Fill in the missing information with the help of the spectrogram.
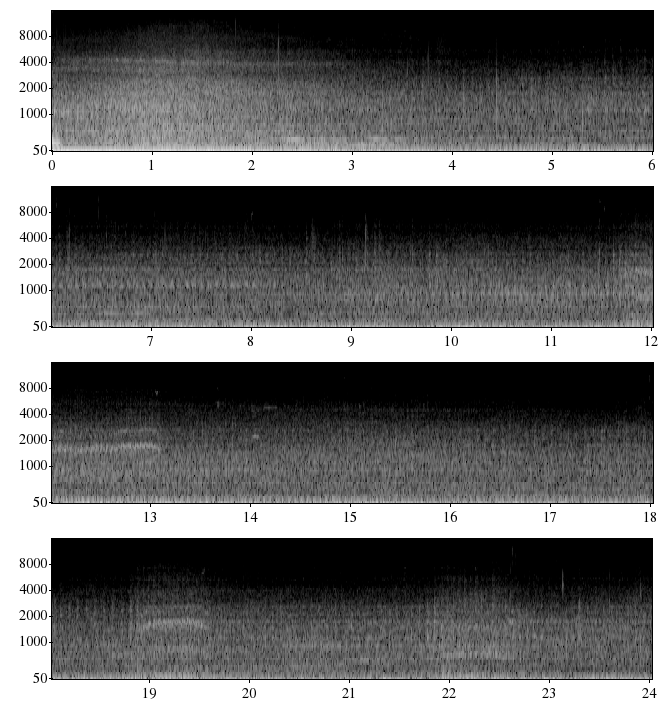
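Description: Motorcycle riding noise, engine and wind together, loud at first and fading over the first few seconds as the bike slows. A steady low engine rumble follows as it rolls slowly or idles.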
